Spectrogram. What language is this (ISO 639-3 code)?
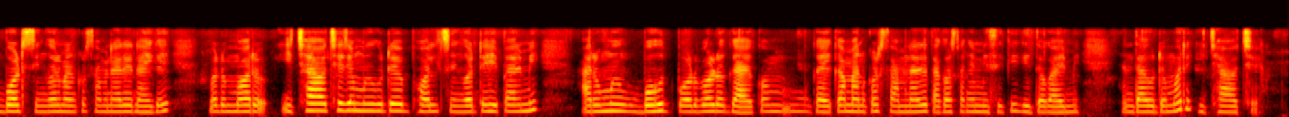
ori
